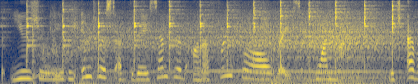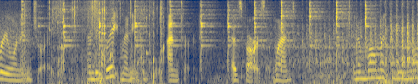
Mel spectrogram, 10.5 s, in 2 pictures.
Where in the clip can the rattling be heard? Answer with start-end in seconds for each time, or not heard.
5.8-7.4.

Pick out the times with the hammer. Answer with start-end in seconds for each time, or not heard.
0.0-9.9.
